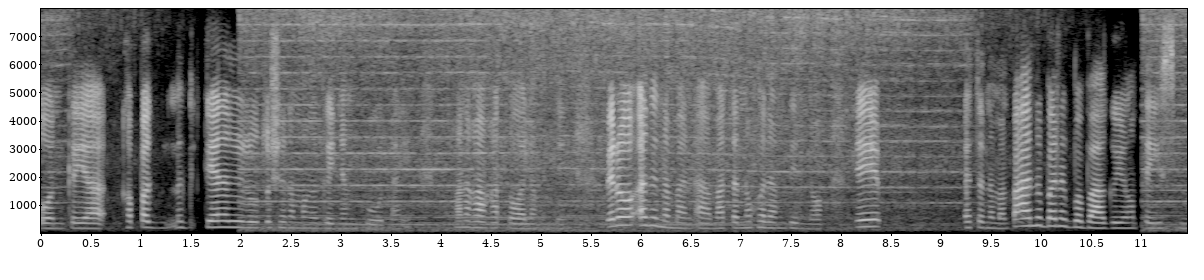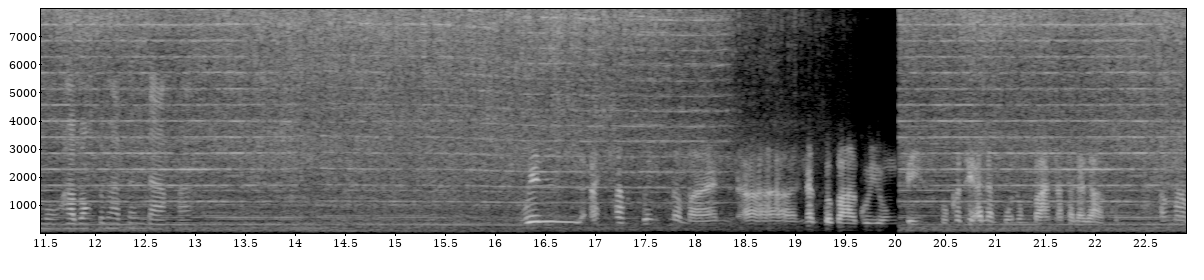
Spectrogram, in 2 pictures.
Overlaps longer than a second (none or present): none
